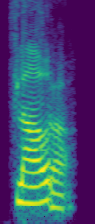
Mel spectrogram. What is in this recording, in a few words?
"flowerer", Indian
